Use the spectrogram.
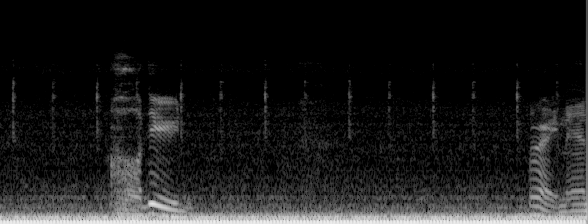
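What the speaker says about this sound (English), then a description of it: "there's like a freaking traffic jam here" A truck idles in small-town Iowa traffic with a steady low engine rumble and road drone close by, while someone briefly talks over it.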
